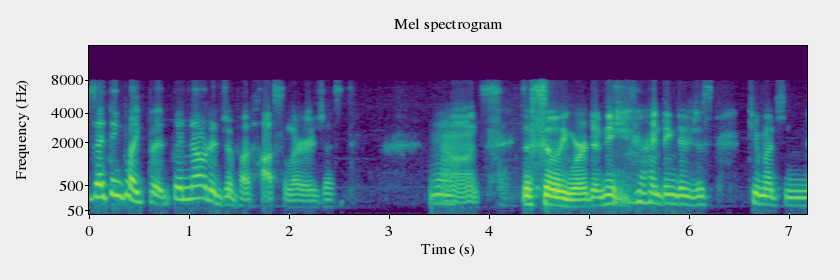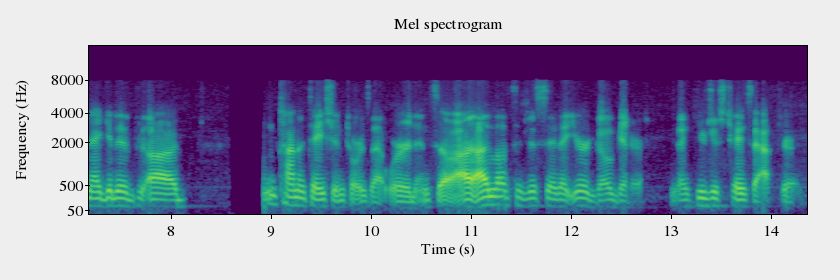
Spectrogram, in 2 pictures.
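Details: Adult woman with cerebral palsy speaking in a podcast interview; speech in cerebral palsy (dysarthria).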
